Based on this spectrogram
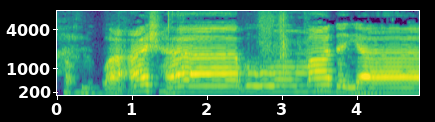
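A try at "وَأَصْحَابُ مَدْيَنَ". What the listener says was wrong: Pendek. Madyan.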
